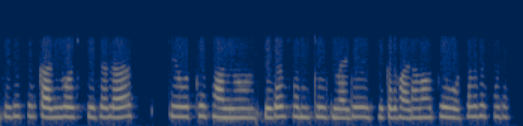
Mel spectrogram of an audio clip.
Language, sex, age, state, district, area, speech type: Punjabi, female, 30-45, Punjab, Hoshiarpur, rural, conversation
